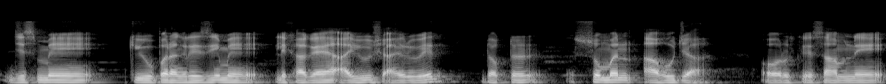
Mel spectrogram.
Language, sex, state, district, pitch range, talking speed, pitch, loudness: Hindi, male, Rajasthan, Jaipur, 95-105 Hz, 110 wpm, 95 Hz, -16 LUFS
